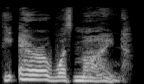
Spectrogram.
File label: female oops; Redguard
